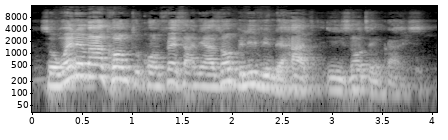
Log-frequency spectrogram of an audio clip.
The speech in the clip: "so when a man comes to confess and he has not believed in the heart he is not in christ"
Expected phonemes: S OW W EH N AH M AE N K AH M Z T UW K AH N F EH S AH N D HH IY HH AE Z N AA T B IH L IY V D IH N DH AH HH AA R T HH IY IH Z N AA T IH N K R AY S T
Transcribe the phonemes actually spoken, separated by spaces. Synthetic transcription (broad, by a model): S OW W EH N AH M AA N K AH M T UW K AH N F EH S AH N HH IY HH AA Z N AA T B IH L IY V IH N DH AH HH AA T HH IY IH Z N AA T IH N K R AY S T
